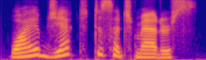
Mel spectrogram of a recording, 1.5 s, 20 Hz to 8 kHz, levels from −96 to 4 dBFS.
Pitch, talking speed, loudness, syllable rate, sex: 220 Hz, 195 wpm, -18 LUFS, 5.0 syllables/s, female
